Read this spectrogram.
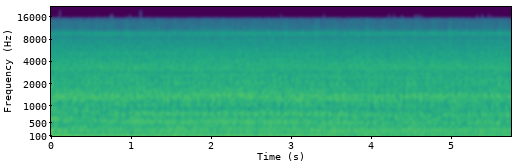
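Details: Ford Focus bought cheap, running after holding a broken pigtail wire by hand, exhaust broken: steady, even idle with a constant low drone and no misfire or stumble; normal idle.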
